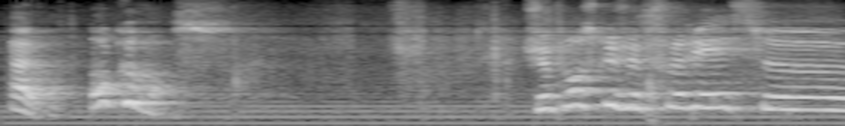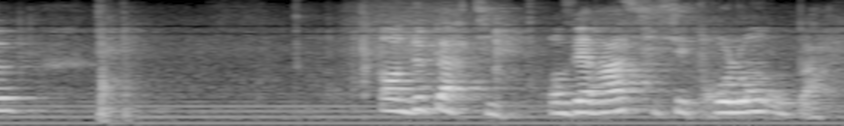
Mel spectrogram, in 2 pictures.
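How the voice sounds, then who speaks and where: A woman's voice: sits high, expressive, slow, long pauses. A woman with a slight lisp on her s sounds, chatting casually as she hosts a magazine review vlog. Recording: roomy echo, clear background noise.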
